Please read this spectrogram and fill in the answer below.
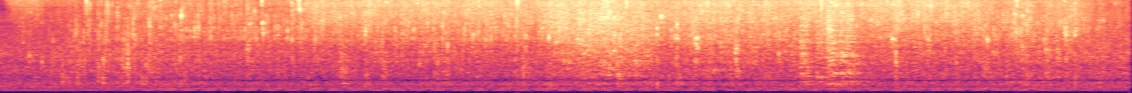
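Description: Floured mackerel pike (Pacific saury) sizzling in a deep fryer's hot oil: a dense crackling hiss that swells louder around the middle, over a steady low hum.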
